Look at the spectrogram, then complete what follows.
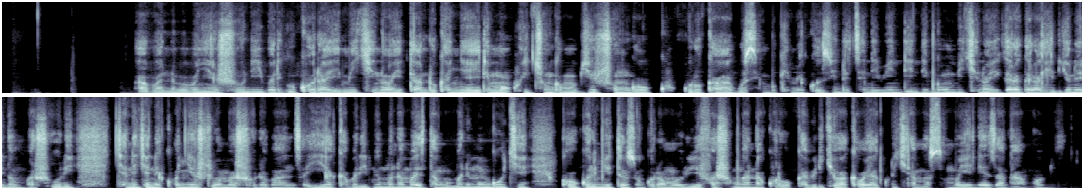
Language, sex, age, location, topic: Kinyarwanda, female, 18-24, Huye, education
